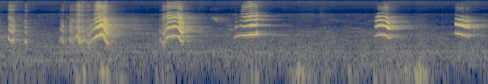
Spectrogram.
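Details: Young Indian ringneck parakeets playing with each other, giving harsh squawking chirps that rise and fall, about six calls spaced roughly every second, with soft background noise.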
